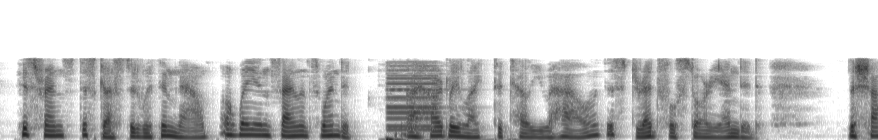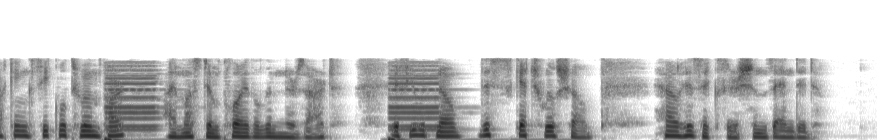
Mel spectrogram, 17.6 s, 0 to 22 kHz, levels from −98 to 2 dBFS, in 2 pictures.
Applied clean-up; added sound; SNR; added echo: classical method log-MMSE.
